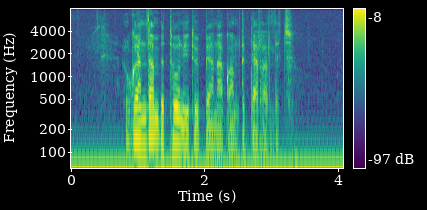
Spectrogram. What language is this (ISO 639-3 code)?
amh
